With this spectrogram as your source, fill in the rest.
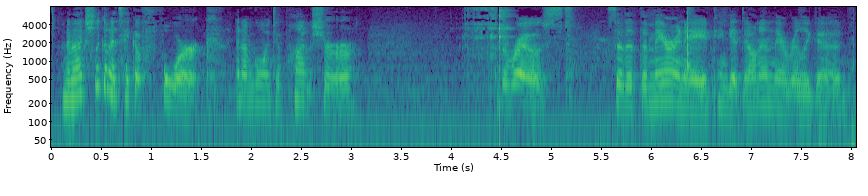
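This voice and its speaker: Over noticeable background noise, a woman of medium pitch talks at a moderate pace with ordinary pitch variation and long, frequent pauses. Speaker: cooking vlogger. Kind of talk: cooking tutorial. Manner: halting, stumbling over words; casual, chatty.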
